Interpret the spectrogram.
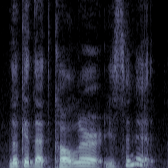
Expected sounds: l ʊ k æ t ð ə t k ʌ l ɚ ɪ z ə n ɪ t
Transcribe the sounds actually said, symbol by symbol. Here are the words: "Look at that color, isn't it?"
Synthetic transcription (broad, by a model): l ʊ k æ t ð ə t k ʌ l ɚ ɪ s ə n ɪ t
